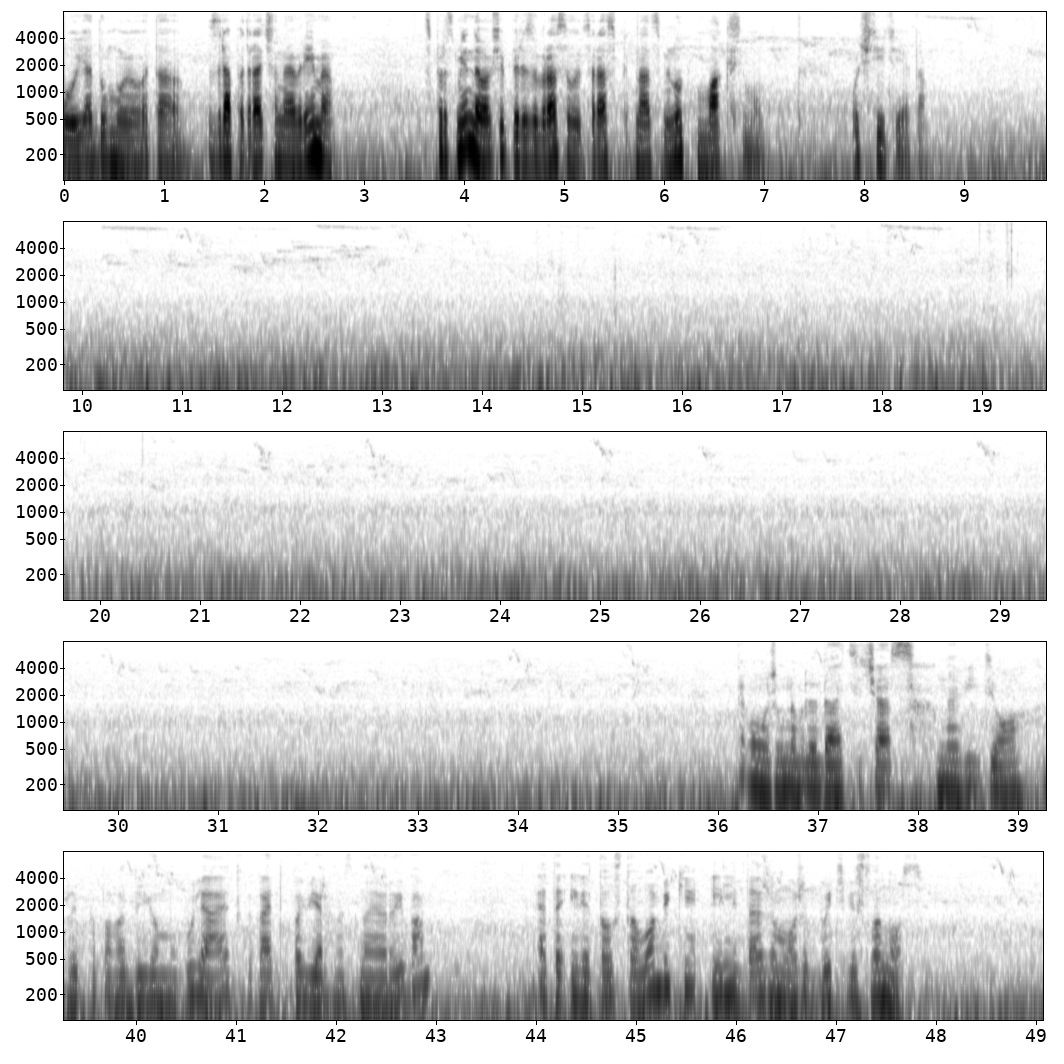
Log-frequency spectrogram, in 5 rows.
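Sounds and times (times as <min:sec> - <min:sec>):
low background rumble: 0:00.0 - 0:49.0.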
